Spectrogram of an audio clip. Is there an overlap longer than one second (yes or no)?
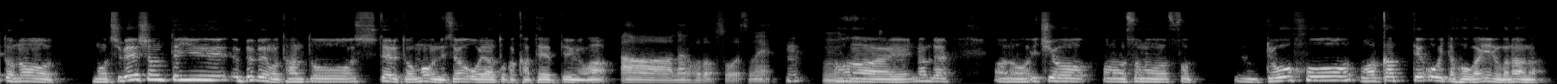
no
